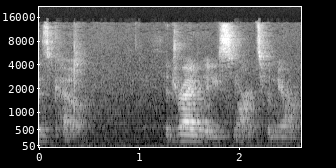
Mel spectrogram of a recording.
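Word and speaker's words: Coe: me his name is co the drag lady snorts from her nearby bench as an accompany i ask as in c-o-e spelled like toe and hoe the garden kind not the promiscuous kind it's my mother's name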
